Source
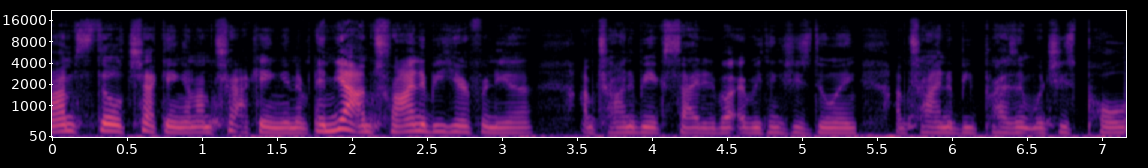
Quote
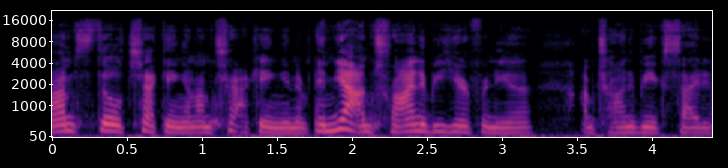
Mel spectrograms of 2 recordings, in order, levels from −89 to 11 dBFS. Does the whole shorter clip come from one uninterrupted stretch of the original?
yes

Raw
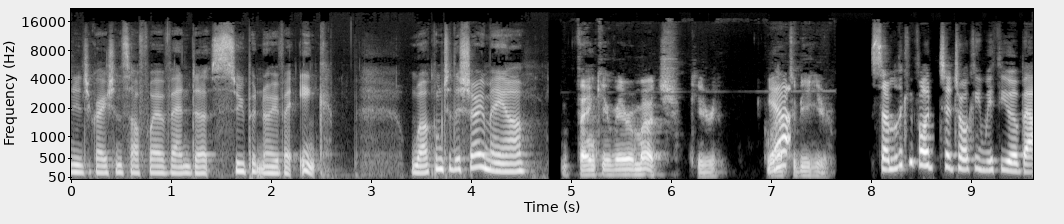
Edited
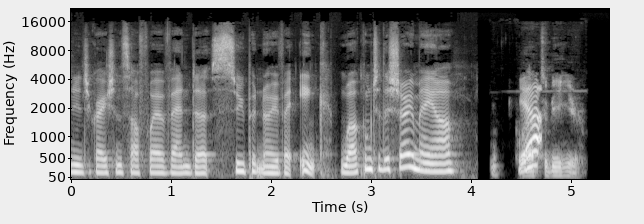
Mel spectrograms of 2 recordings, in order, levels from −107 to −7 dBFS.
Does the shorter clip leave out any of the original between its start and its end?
yes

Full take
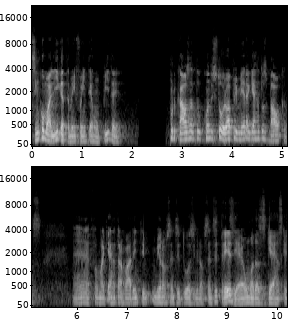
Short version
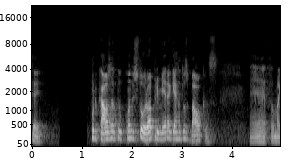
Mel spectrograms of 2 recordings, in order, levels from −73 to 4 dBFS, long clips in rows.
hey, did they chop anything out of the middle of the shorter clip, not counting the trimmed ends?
no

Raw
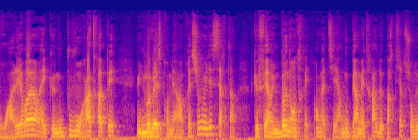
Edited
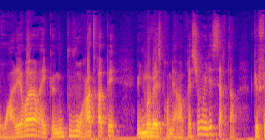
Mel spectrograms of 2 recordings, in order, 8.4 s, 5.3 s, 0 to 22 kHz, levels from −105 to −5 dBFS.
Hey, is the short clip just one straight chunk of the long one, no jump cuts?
yes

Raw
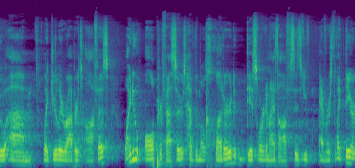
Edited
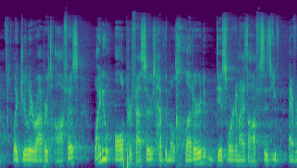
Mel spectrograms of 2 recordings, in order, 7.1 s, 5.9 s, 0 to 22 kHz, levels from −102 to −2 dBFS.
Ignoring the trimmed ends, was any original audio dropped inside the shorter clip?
no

